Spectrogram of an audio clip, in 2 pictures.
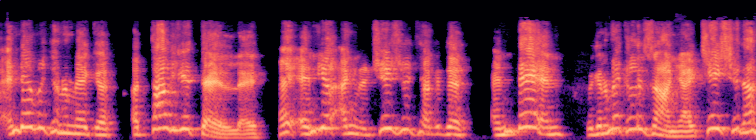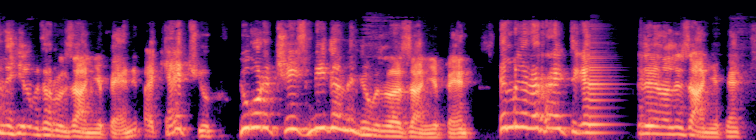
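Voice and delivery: high-pitched, excitable Italian cartoon voice; Mario. Actor rambling on through his audition, high giddy Italian voice. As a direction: keep rattling on as a playful Italian plumber. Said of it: "I just kept on".

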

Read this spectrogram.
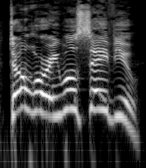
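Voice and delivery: high, rallying rescuer's call; heroic firemen. Acted. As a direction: call out reassurance as a hero.

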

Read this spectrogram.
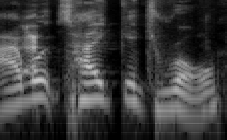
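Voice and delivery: slow, drawn-out mock English accent; mimicked English accent. Co-host playfully copying his friend's Liverpool line, English accent. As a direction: copy a British accent, stretching the words. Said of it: "that's a good accent".

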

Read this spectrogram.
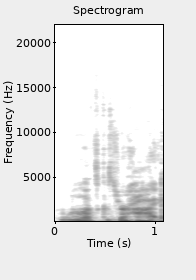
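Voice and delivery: teasing unvoiced whisper. Real, not acted. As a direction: whisper the jab aside. Teasing aside.

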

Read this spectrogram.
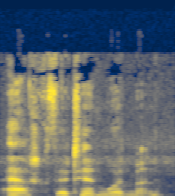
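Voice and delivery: plain reading voice

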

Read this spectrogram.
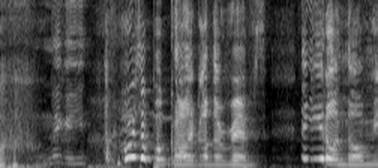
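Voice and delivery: loud, high retort, acted out; indignant comeback. Cook to a doubter of his garlic ribs, indignant.

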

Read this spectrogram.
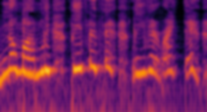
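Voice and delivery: put-on high whiny little boy; kid voice.

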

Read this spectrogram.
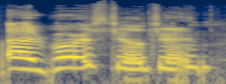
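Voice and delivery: mock deep voice. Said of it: "What was that?".

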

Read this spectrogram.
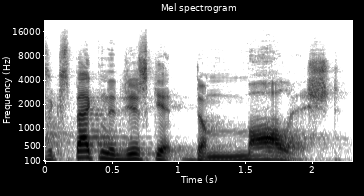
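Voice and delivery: ordinary talk, nothing marked

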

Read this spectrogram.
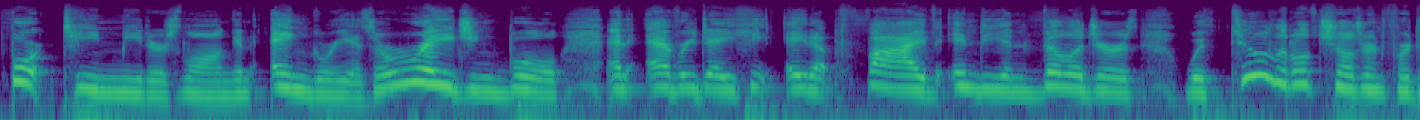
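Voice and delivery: put-on loud, bold little girl; cheeky girl voice. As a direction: blurt it out brashly. Pippi tells a tall tale.

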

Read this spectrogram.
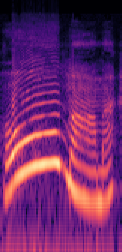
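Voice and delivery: loud, drawn-out call. A narrator's reading. Boy calling to his mother that his brother fell in, loud cry. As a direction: cry out slowly at full volume, starting high. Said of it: "raised his voice and cried".

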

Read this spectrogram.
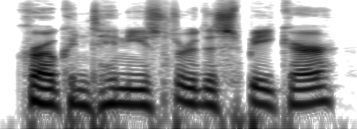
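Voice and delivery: ordinary delivery, nothing marked

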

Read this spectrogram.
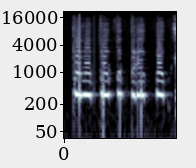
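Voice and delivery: high, loud robotic boops; imitated computer beeps. Salesman demonstrating the AI writing a show, high beeping. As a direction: pop out rapid-fire machine boops.

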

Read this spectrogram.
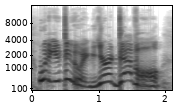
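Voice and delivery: very high, incredulous mock outcry; comic alarm. Bat watching Denji warn the girl off, comic alarm. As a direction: pitch it way up in comic disbelief.

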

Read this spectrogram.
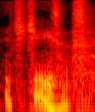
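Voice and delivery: softly naming Jesus in awe; hushed reverence. Acted. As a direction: drop to an awed near-whisper.

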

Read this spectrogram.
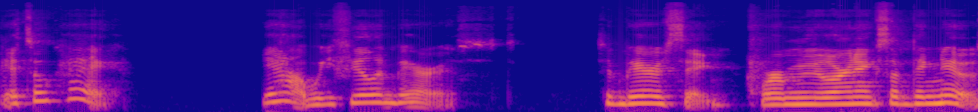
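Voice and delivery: soft, soothing self-talk; gently calm yourself down; calm reassurance. Retold or imitated. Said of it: "it's just like".

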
